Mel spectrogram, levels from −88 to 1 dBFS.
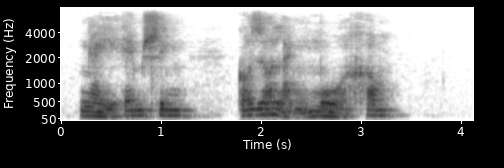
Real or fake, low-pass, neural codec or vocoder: real; 7.2 kHz; none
